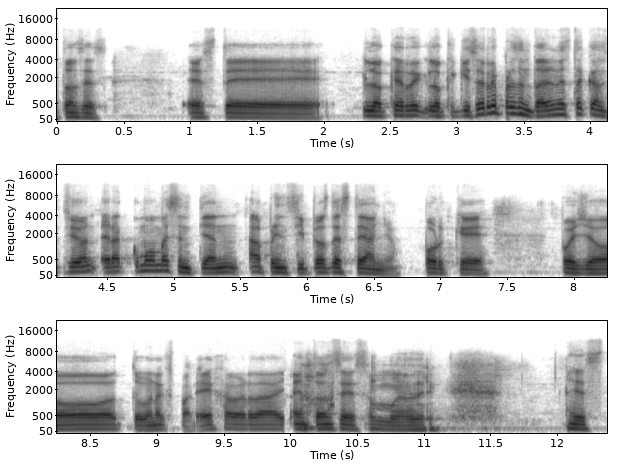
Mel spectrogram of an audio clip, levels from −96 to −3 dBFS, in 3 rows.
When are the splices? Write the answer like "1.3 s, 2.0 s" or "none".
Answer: 9.9 s

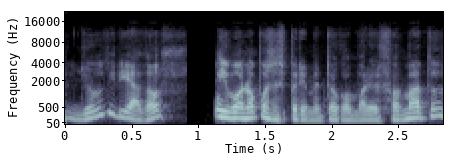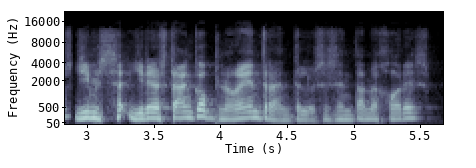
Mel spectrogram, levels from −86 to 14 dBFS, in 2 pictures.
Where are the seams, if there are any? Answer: 0.9 s, 2.9 s, 4.0 s

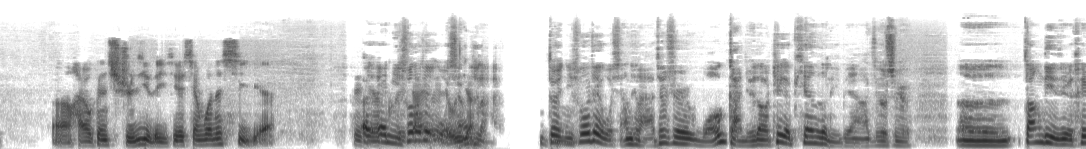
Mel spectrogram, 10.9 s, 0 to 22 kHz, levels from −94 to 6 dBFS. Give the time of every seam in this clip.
none

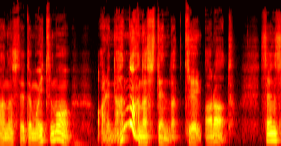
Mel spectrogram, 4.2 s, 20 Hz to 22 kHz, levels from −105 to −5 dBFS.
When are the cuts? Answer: 3.0 s

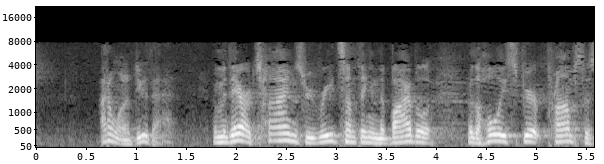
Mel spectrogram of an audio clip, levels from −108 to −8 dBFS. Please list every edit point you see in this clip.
1.6 s

